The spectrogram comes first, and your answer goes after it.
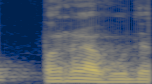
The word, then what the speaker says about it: Перегуди: Що в вас от село правильно з з наголосом на букву У. Перегуди, да, називаються перегуди.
